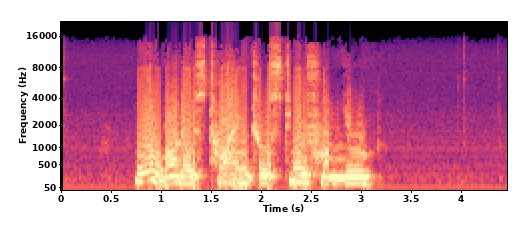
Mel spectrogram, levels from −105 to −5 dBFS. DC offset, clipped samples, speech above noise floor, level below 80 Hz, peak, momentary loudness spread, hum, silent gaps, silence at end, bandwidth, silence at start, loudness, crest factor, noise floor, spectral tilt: under 0.1%; 0.3%; 33 dB; -28 dBFS; 0 dBFS; 4 LU; none; none; 1.3 s; 16.5 kHz; 0.75 s; -6 LUFS; 8 dB; -38 dBFS; -4.5 dB/octave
